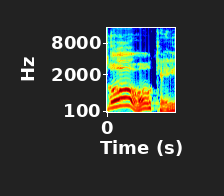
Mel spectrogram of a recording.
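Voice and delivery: high-pitched dawning surprise; sudden realization. Retold or imitated. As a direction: let the pitch jump up as it clicks. Chief realizing who's calling.

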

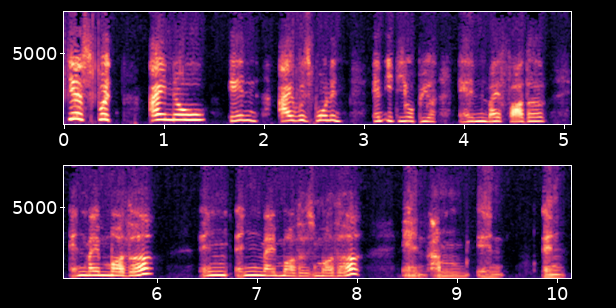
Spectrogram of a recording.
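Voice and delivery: put-on high, slow and trailing child voice; little girl voice. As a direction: list her family slowly. Girl answers slowly.

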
